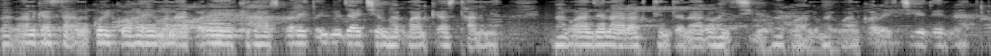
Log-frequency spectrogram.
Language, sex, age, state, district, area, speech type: Maithili, female, 60+, Bihar, Samastipur, rural, spontaneous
